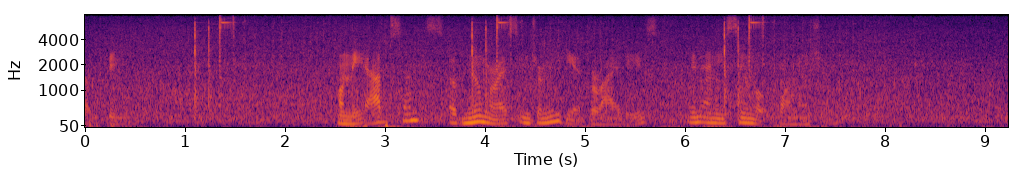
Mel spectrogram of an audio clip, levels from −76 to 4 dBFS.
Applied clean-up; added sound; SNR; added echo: none; Water + Coin (dropping); 1 dB; none.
